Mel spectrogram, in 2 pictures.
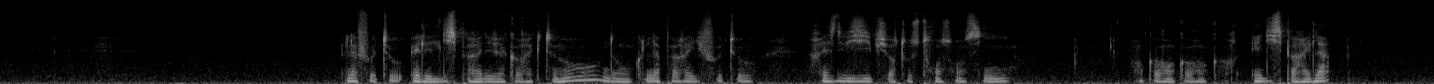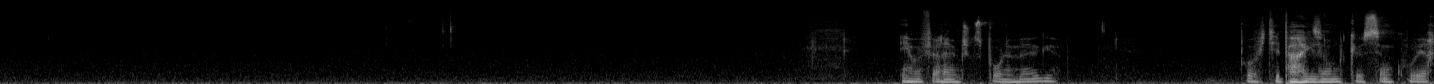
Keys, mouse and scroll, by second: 3.1 click, 5.5 click, 7.2-15.3 drag, 16.9 click, 17.4 click, 18.4 0, 18.7 Return, 20.7-22.2 drag, 24.6 click, 26.0-28.6 drag.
